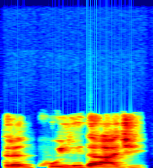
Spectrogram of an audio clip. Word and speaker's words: tranquilidade: Exemplo, 50 tranquilidade. Nesse caso, é como se eu estivesse falando CU em vez de QU. Por isso que é 50, tranquilidade.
